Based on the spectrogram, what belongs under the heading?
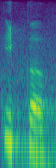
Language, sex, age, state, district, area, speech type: Punjabi, female, 30-45, Punjab, Mansa, rural, read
